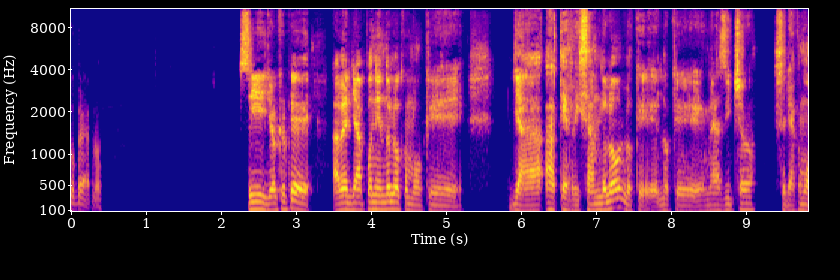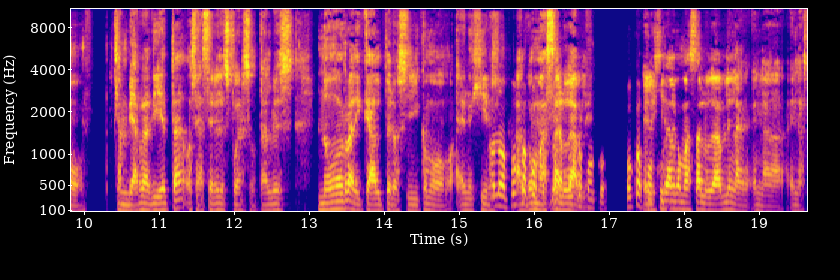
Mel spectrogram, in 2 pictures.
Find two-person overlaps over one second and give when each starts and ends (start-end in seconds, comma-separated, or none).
15.4-16.8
